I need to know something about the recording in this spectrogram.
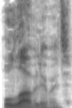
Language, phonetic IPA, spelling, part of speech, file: Russian, [ʊˈɫavlʲɪvətʲ], улавливать, verb, Ru-улавливать.ogg
- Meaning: 1. to detect, to catch, to perceive 2. to locate, to pick up, to receive 3. to catch, to understand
